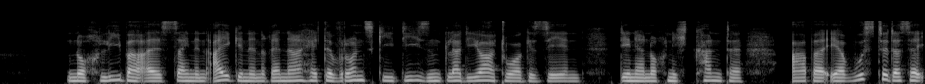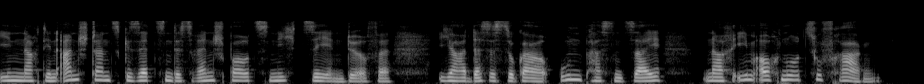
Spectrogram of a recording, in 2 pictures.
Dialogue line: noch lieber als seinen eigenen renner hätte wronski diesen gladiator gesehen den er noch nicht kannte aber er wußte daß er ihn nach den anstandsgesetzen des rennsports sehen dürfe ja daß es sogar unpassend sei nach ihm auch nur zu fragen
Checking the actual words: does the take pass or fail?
fail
